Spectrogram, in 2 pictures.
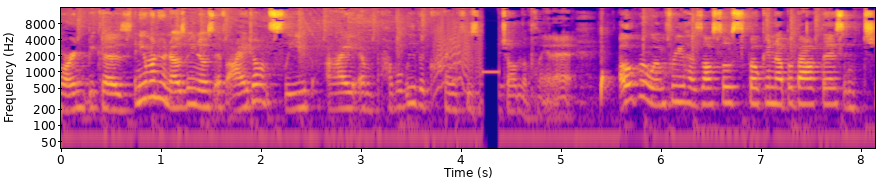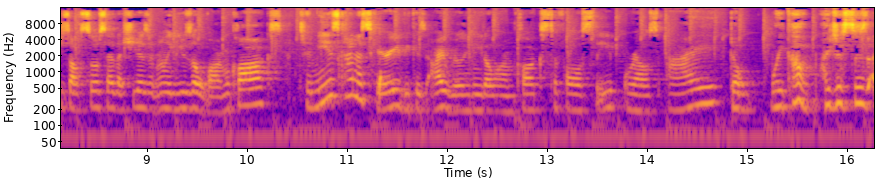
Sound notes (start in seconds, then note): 3.6 beep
